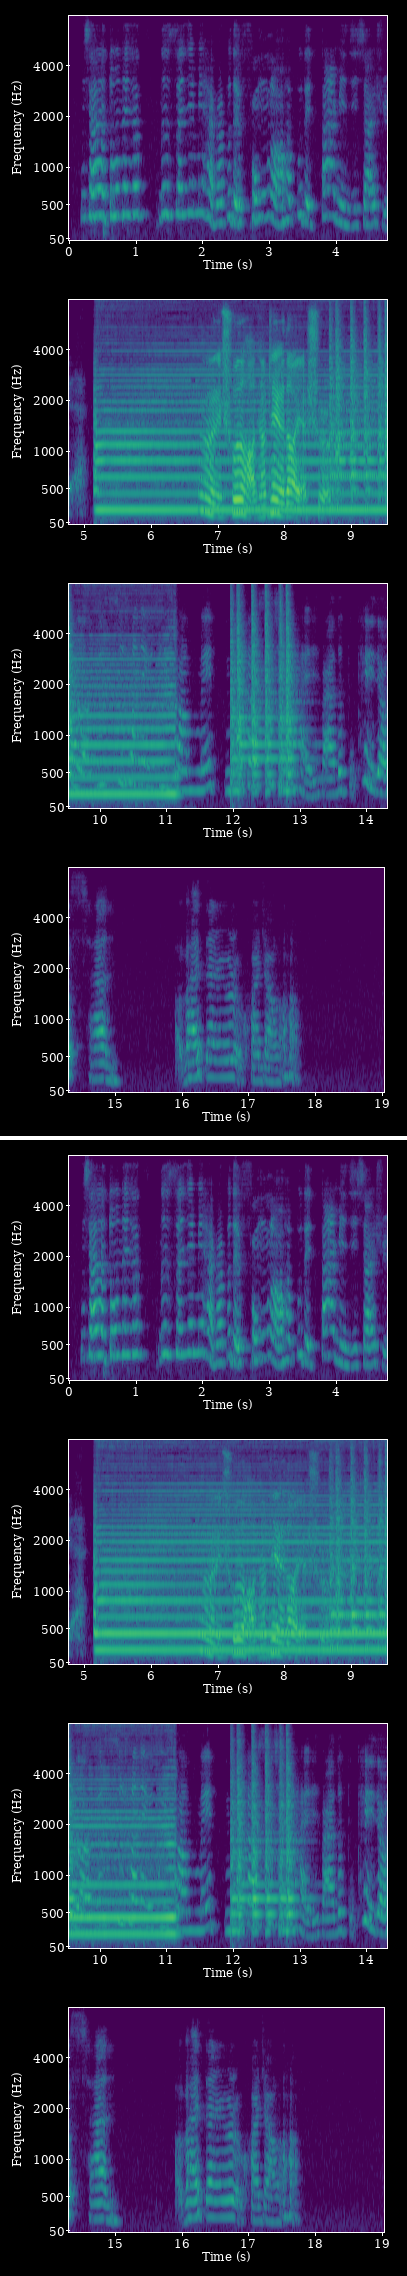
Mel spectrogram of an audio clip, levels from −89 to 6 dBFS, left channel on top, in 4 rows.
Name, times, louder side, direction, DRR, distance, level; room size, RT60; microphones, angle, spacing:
voice 1, 0.2-5.0 9.6-15.0 15.9-17.7, right 1 dB, 50° right, 1.2 m, -38 dB
sound 1, 5.1-11.2, right 2 dB, 20° right, 0.7 m, -26 dB
voice 2, 6.7-8.7, left 6 dB, 75° left, 0.4 m, -23 dB
sound 2, 8.7-9.8 11.9-13.1, equal, 20° left, 0.4 m, -28 dB
2.3 x 2.0 x 2.8 m
head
